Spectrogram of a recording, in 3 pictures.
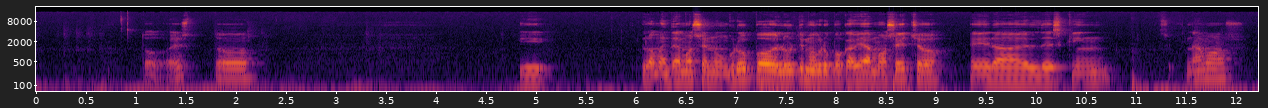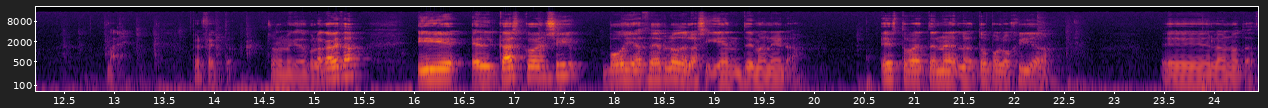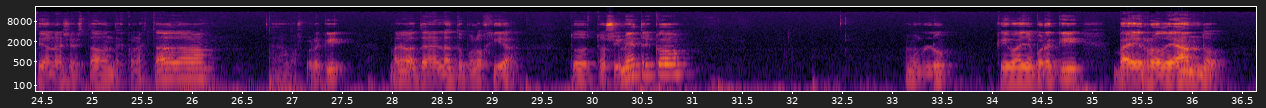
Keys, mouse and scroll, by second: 0.9-7.3 middle drag, 1.4 l, 3.3 l, 7.3-12.5 drag, 11.7 Tab, 12.5-20.6 middle drag, 13.3 alt+q, 20.4 d, 20.6-24.9 drag, 21.8 d, 24.9 n, 26.8-36.6 drag.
